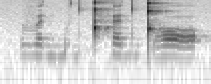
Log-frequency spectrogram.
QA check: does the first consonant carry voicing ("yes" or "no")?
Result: yes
